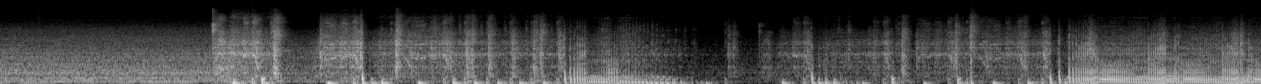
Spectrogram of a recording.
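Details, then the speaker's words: 2003 Polaris Predator ATV, first run after rebuild: catches and runs rough, lumpy and stumbling with lazy revs, smoky; super rich running, owner unsure whether it needs a float adjustment. "We got smoky in here. This thing's super rich running. I don't know if it's needs a float adjustment or what just yet, but it fired, so we want to hear it actually run."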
